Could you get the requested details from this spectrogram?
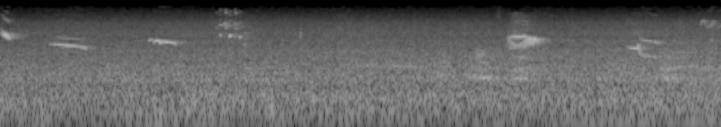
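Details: A thrush at its singing hour delivers sparse, brief whistled phrases, some sliding downward, separated by pauses of about a second, over faint constant hiss.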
